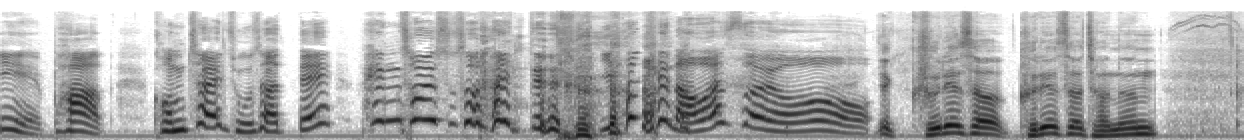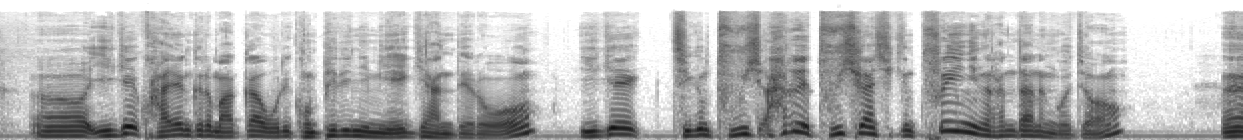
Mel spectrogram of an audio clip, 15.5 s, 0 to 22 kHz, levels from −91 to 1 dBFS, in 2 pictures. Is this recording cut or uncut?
cut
